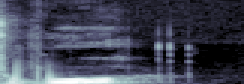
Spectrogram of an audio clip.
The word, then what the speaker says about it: Warragul: So it's Warragul. Warragul. – Warragul.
